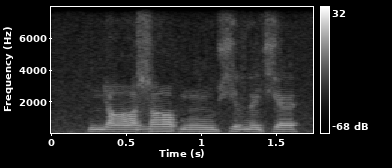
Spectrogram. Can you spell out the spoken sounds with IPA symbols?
ɲ ɑː ɮ ɑː b õː u̯ ç ɛ v ɛ̃ ç æ

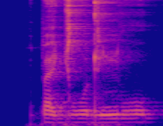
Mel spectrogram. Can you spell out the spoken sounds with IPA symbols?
p æ ɟ uː ɖ i ɲ u

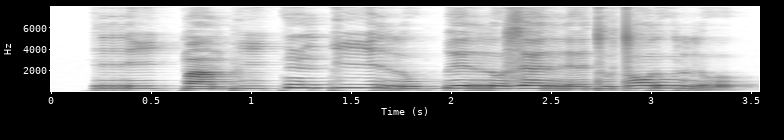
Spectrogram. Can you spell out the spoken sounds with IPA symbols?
r iː˨ k͡p ã˨ b iː˨ k ũ˦ ɡ͡b iː˦ r u˨˦ ɡ͡b e˦ r ʊ˦ z ɛ˦ r ɪ˨˦ d u˨ d ɔ˦ ɾ u˦ r ʊ˨

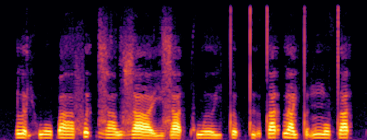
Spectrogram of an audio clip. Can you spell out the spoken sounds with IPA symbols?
l ə̰˧˨ j h w o̤˨˩ ɓ a̤ː˨˩ f ə˦˥ t̚ z a̤˨˩ w z aː˧˩ j z a˨˩ t̚ k w ə̤ː˨˩ j t̪ ə˨˩ p̚ t̪ ɨ̰˧˨ ə̯ t̪ a˦˥ t̚ l a˧ j t̪ ə̰˧˥ n ŋ o˧ t̪ a˦˥ t̚

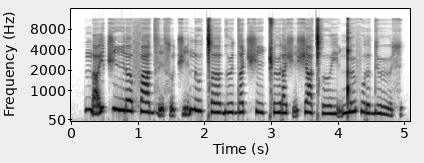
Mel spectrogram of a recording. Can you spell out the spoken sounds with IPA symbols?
n a̰ j t͡ʃ iː ɾ ɜ f a d͡z ḭ s ṵ t͡ʃ ḭ n ɯː ǀ ɜː ɡ ʉː d a t͡ʃ ʃ iː ǁ ʉ ɾ a ʃ ḭ ʃ a ǀʰ ɯː j ḭ ŋ͡ǃ ʉ f u ɾ ɯ d ʉː s

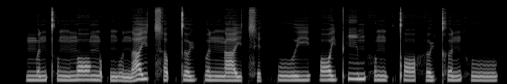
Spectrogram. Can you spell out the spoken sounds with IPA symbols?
m ɵ˨˥ n t̪ʰ ʊ˨ ŋ n̪ ɔː˧ ŋ ɐ˨ p̚ ŋ uː˨˩ n aː˥ j t͡sʰ ɐ˨˥ p̚ t̪ ɵ˨˥ ɥ p ɵ˨ n ŋ aː˨ j t͡sʰ ɪ˨˥ k̚ p uː˧ j | ɔː˧ j pʰ iː˥ m h ʊ˧ ŋ ʊ˨˥ k̚ t̪ʰ ɔː˨ h ɵ˨˥ ɥ kʰ ɵ˨˥ n h uː˨

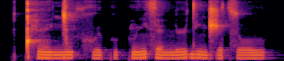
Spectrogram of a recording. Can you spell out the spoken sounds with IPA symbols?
ǃʰ ɛ̃ i̯ ŋ͡ǀ ũ θ xʷ ə i̯ kʷ ɪ kʷ ĩ s ɛ n ø d ĩ d͡ʒ ə t͡s o u̯

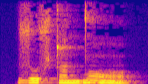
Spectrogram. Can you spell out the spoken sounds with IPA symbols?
z o s ʈ ã n d̪ ɔ̃

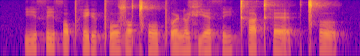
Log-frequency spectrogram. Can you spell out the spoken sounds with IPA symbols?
i θ i θ ɔ pʰ e ɾʲ o pʼ o z ɔ ǀʰ o pʼ ɤ ɳ ɤ fʲ ɛ θ i kʰ a kʰ ɛ | ǀʰ ɤ

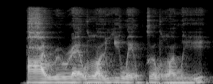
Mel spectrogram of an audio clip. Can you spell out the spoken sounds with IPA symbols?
ʕ ɛ w ɭ ʉ w ɭ ɛ w lˠ ø ʎ i w e w k ɵ w lˠ ø w i

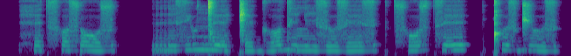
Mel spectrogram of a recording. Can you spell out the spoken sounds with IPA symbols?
h e t͡sʰ ɤ z ɾ o z | r i z j ɯ ŋ͡ǀ e ǁ e ɡʱ ɤ d i l i z ɯ z e z | t͡sʰ o z t͡s e | ǃʰ ɯ z d͡ʒ ɯ z

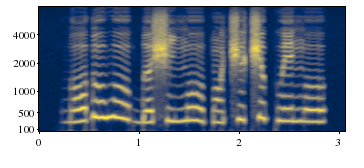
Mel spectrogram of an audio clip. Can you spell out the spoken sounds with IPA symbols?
ɡ ɔ˨˦ ɗ o˦ w oː˦˨ ɡ͡b ə˨˦ ʃ i˧ ŋ oː˦˨ p ɔ̃˧ t͡ʃ ɨ˧ t͡ʃ ə˦˨ kʷ eː˧ ŋ o˧

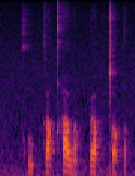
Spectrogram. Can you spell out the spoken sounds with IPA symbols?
kʰ u p k œ qʰ ə w ũ q p ø q ǀ u q

